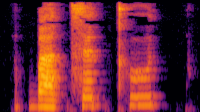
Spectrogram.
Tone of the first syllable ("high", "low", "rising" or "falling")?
low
